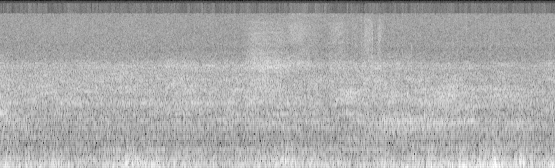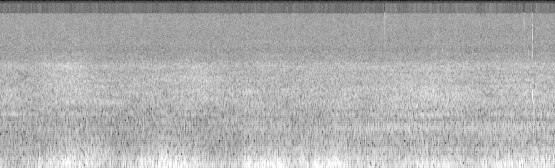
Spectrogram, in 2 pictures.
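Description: A jet airliner at Dublin Airport rumbles in the distance, a low, broad roar that swells and ebbs over several seconds, mixed with gusting wind buffeting the microphone.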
